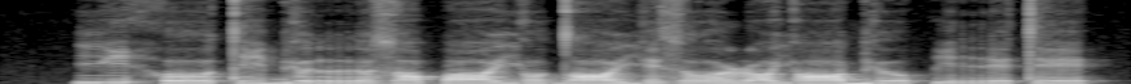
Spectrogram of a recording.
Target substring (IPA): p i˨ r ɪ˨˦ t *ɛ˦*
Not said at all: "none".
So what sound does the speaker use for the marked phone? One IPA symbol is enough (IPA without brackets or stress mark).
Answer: e˦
